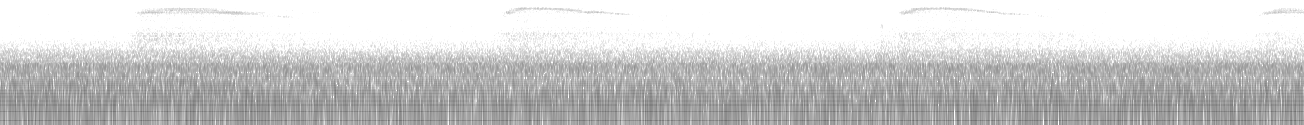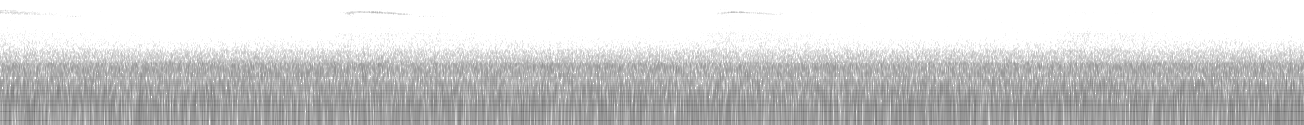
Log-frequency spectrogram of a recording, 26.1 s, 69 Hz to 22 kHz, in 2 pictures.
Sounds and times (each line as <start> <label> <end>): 0.0 usual urban noise at night 26.0
1.3 breath 3.1
5.0 breath 7.1
8.8 breath 11.0
12.5 breath 14.1
16.4 breath 18.0
20.1 breath 21.4
23.6 breath 24.8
